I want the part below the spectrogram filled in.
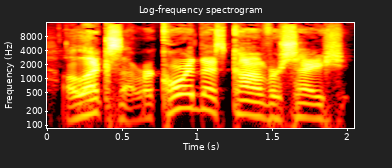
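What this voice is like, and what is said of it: Bad Richard Nixon impression. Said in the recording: “terrible Nixon impression. ... Yeah, it's pretty bad.”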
